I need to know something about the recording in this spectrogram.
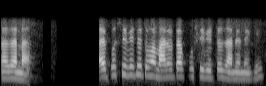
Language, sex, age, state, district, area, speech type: Assamese, female, 60+, Assam, Goalpara, rural, conversation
